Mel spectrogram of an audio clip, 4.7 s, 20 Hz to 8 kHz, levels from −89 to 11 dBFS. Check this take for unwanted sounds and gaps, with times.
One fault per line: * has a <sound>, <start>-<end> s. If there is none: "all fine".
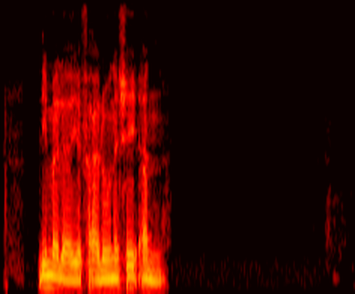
all fine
